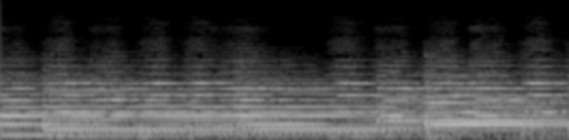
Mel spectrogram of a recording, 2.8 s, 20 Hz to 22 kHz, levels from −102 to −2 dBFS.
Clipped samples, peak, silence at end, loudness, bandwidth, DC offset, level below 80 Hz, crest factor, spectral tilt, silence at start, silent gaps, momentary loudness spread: under 0.1%; -22 dBFS; 0 s; -35 LUFS; 10.5 kHz; under 0.1%; -70 dBFS; 14 dB; -7 dB/octave; 0 s; none; 4 LU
